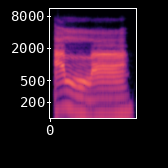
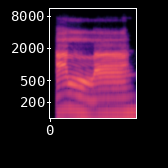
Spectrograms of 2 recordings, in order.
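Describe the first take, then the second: The two takes are said the same way.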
